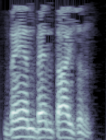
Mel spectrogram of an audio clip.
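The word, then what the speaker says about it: Van Benthysen: Van Benthuizen.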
